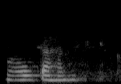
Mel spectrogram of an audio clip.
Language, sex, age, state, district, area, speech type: Odia, female, 30-45, Odisha, Sambalpur, rural, conversation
